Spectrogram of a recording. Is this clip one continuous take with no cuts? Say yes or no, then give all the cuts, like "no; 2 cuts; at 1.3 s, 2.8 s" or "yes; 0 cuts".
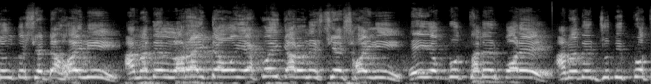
no; 3 cuts; at 1.2 s, 4.0 s, 5.5 s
